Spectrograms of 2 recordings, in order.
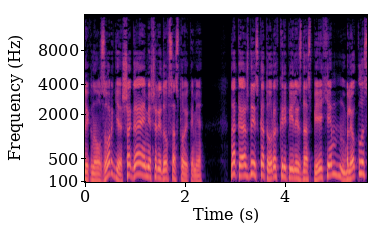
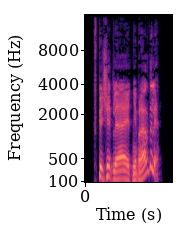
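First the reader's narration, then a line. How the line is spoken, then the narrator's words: Hmphing. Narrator (Russian): хмыкнул патрон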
